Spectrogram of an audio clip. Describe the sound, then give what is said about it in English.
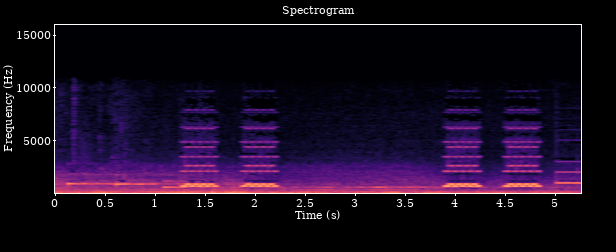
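Todd Halbert's office telephone rings in two double-ring bursts separated by a pause, clear, with a faint steady tone and low hum underneath and no one speaking. “Hi, this is Todd Halbert's office phone. I'm not available, but I want to hear what you've got to say.”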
